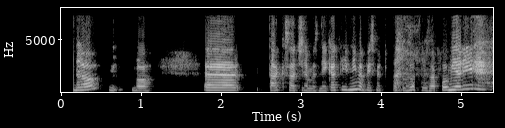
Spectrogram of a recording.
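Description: A woman speaks with a non-native accent in a high voice, at a fairly quick pace. Her pitch varies normally, with long pauses that come often. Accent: foreign accent in Czech. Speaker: business chamber director. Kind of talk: interview. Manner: halting.

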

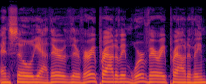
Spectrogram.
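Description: A man speaks at a fairly high pitch with a Midwestern US accent. The recording is very clean, with a silent background. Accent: Midwestern US, general American. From central Nebraska. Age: 60s. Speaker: retired sports broadcaster. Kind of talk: casual interview chat.

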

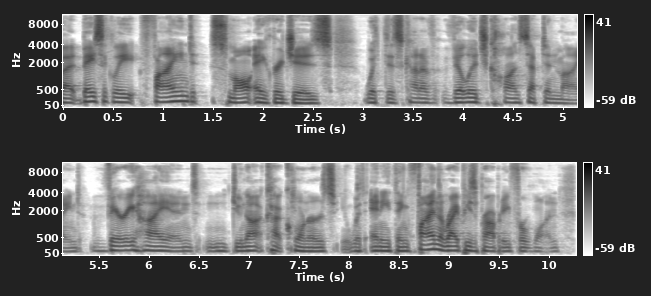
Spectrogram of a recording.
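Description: Heard in a very clean recording with a silent background, a man with an ordinary speaking voice talks at a moderate pace. His fairly low pitch follows fairly even intonation. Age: 20s. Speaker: Airbnb host and property designer. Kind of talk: casual interview.

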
